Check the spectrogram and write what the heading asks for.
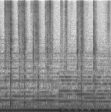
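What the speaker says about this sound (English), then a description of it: "what I like to do is close my eyes are closed, and then do a little shuffle" A deck of tarot cards being shuffled by hand, a quick series of soft riffling flicks and slaps in an uneven rhythm, close and clear with no talking.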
